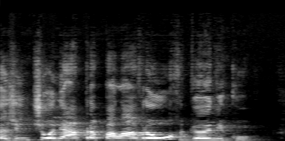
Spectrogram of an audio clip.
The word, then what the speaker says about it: orgânico: Então basta agora a gente olhar pra palavra orgânico. Quando a gente pega a palavra orgânico, a gente observa, ó, que a sílaba mais forte é o g. Então ela de fato é uma proparoxítona. Guilherme, se a palavra for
